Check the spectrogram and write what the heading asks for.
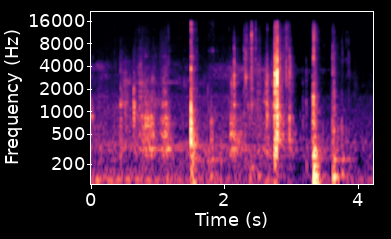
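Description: Irregular clicks, knocks and rubbing, a few sharp ones standing out, over a faint low steady hum.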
